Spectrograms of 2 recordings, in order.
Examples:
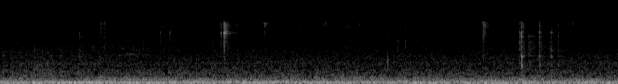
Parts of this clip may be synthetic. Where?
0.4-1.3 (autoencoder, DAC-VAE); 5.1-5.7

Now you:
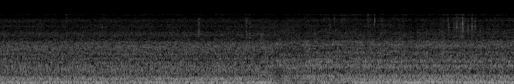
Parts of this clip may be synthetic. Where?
2.6-3.1 (codec, SNAC)

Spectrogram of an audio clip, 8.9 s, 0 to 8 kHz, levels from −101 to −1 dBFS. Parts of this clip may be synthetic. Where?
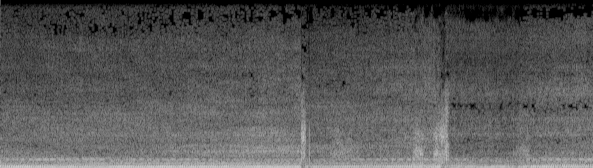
6.2-7.8 (vocoder, Vocos)

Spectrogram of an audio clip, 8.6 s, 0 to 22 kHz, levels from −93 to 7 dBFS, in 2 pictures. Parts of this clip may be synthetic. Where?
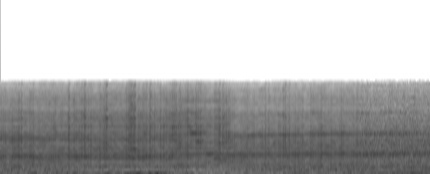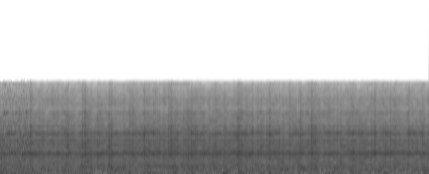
0.0-3.6 (vocoder, Vocos); 4.6-8.6

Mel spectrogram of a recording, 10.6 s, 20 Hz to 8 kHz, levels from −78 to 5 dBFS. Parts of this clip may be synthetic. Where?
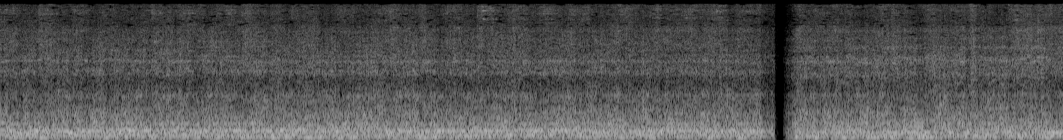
none

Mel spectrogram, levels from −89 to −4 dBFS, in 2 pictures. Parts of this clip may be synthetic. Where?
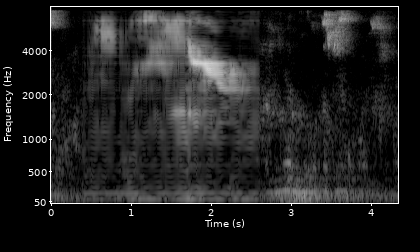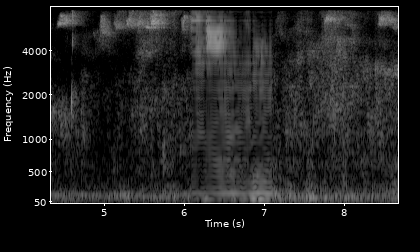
0.4-2.6 (vocoder, BigVGAN v2); 6.1-7.1

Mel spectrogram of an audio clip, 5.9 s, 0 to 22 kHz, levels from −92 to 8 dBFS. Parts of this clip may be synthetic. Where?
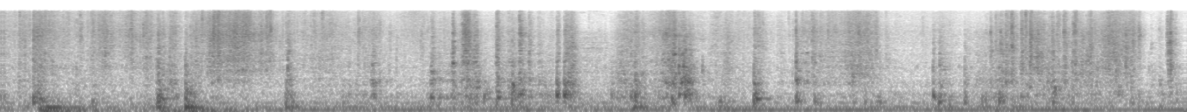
none

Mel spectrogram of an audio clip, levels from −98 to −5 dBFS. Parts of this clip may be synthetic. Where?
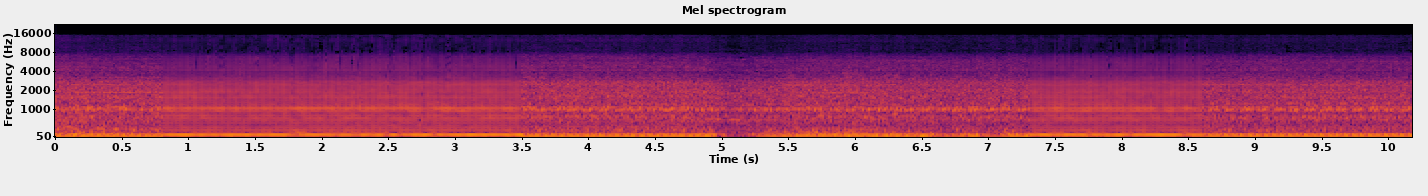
0.8-3.5 (vocoder, BigVGAN v2); 7.3-8.6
